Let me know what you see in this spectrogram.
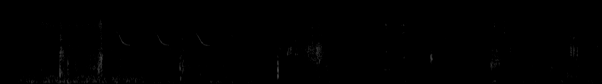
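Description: Faint bird sounds: three quick, descending whistled chirps about a second in, among scattered soft clicks and taps and a few short rasping bursts.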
